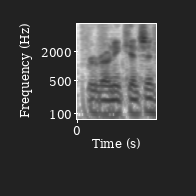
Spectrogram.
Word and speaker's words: Rurouni Kenshin: going to talk about Rurouni Kenshin which sounds like you're not pronouncing it right when you say it reroni kitchen yeah anyway it feels feels like it's not right but it is uh we're gonna talk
